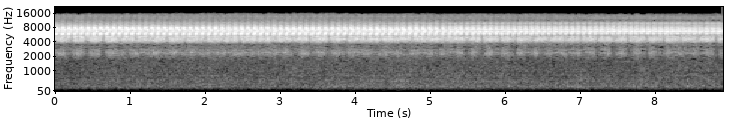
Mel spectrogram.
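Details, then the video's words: Shrill, unbroken cicada chorus with a steady high buzz that swells and fades in a slow rhythmic pulse, over a faint lower rasp, held evenly for the whole stretch. "Cicadas | Black Screen Sounds"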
